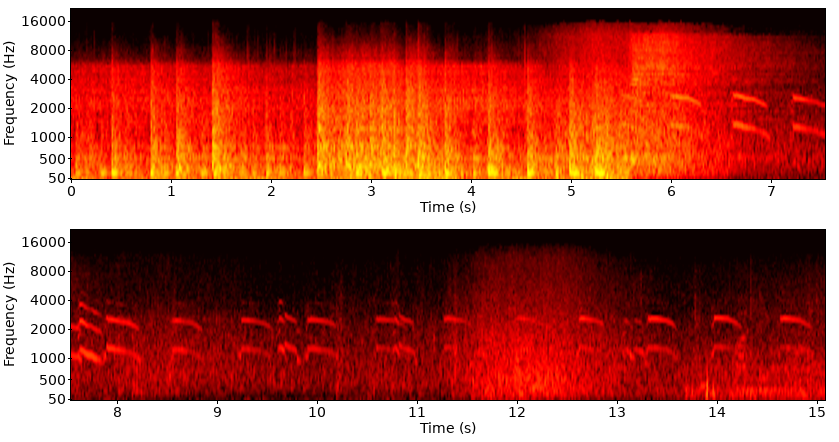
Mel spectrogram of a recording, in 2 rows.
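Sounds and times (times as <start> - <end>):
bird chirps: 5.5 - 15.0.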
